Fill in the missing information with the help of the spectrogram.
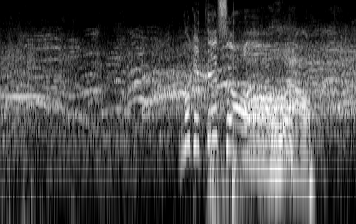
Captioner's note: crowd chatter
